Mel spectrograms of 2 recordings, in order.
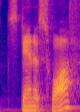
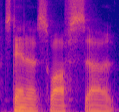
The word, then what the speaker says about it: Stanisław: It's named after Stanisław, I think that's pronounced. It's a Polish name, Stanisław Ulam, who lived between 1909 and 1984.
